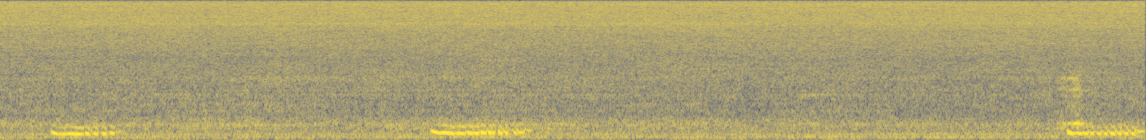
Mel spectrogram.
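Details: Sleeping domestic cat snoring, unaware of it: three low rasping snores, each about half a second, spaced several seconds apart over a steady low hum.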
